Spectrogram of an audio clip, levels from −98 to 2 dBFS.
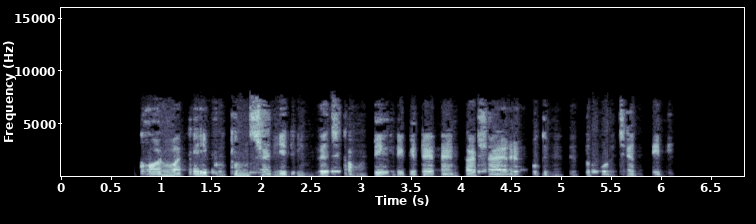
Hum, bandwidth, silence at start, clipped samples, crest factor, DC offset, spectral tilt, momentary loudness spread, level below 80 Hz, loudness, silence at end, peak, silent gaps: none; 8 kHz; 0.8 s; under 0.1%; 20 dB; under 0.1%; -3.5 dB/octave; 10 LU; -62 dBFS; -19 LUFS; 0.85 s; -2 dBFS; 3.07-3.12 s, 4.66-4.71 s, 5.02-5.07 s, 5.17-5.23 s, 5.82-5.90 s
